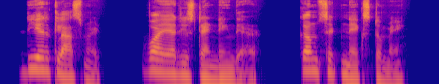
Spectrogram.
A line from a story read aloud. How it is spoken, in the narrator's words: said his father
